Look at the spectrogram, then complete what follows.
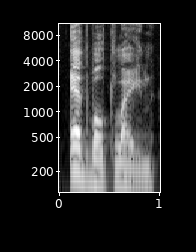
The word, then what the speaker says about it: Headbolt Lane: da nossa Rede Ferroviária escreve-se head Bolt Lane mas pronuncia-se head Bolt Lane saiu s do H porque head associada a bold forma uma palavra que denomina o nome da rodovia adjacente à estação ferroviária não se tratando de duas palavras separadas como pequeno à parte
